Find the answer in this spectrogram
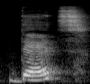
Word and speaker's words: debt: The written letter B followed by letter T at the end of words or syllable can be silent. That is, we find a silent B at the end of words where the B is followed by the letter T. For example, we have the word subtle, debt, doubt.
